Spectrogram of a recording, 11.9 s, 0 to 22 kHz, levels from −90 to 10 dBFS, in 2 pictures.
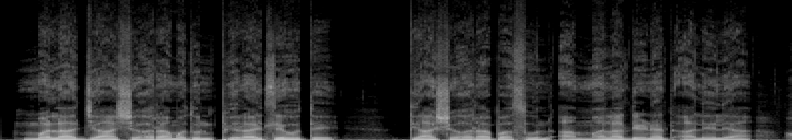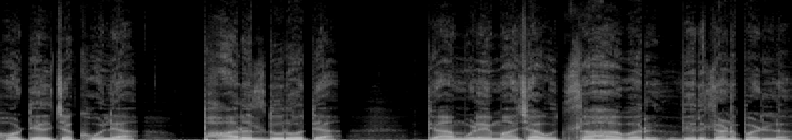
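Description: No technical faults can be heard in this recording.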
